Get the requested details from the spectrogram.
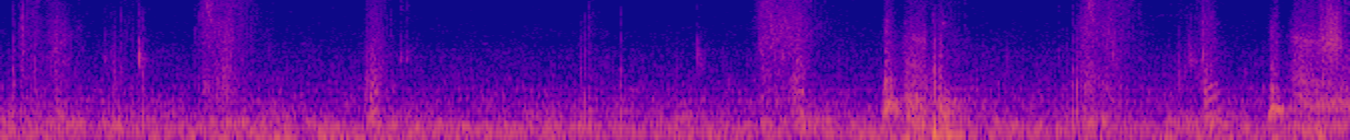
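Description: Quick whooshing sound effects play as a small game character dashes and jumps.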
